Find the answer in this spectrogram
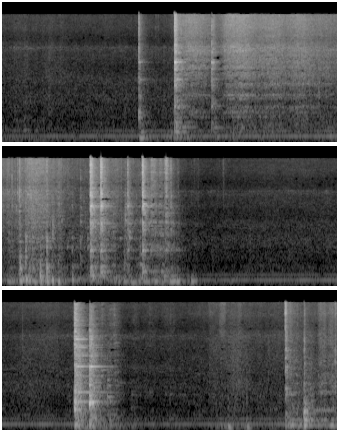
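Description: Boiled carrot chunks and their cooking water poured from a stainless steel pot into a mesh strainer in a steel sink: a few seconds of pouring and splashing with chunks tumbling in. Two sharp metal clanks a couple of seconds apart follow, the pot knocking against the sink or strainer.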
